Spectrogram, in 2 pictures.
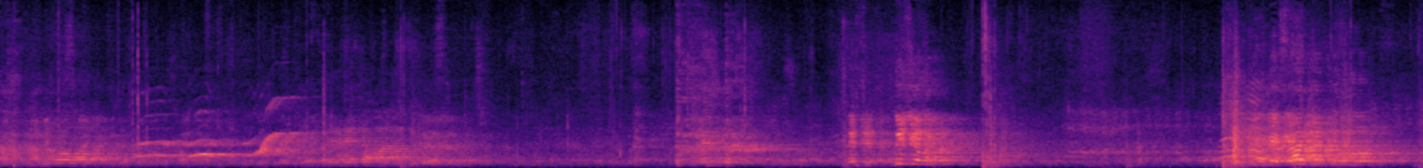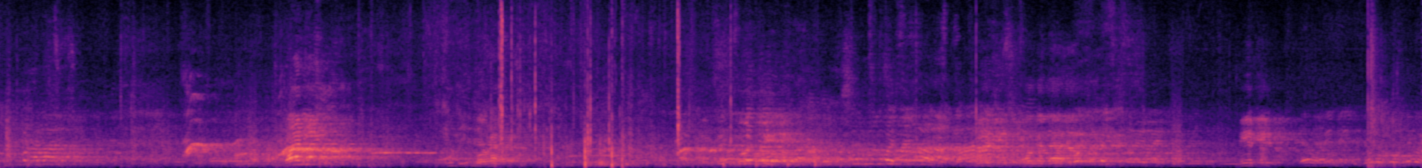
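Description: Spectators shout and cheer in a large echoing hall.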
